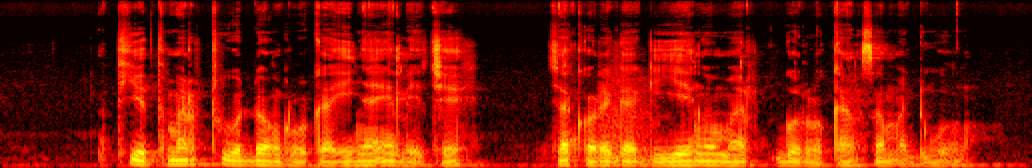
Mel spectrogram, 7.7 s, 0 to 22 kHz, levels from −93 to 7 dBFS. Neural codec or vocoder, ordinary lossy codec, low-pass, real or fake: none; none; none; real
